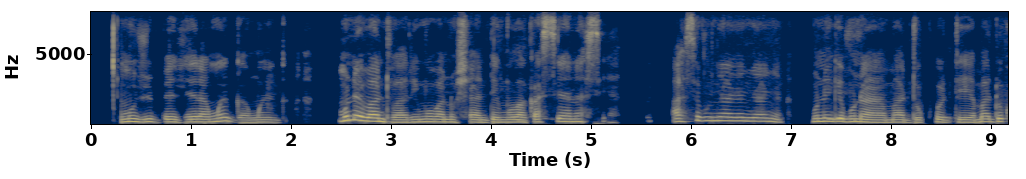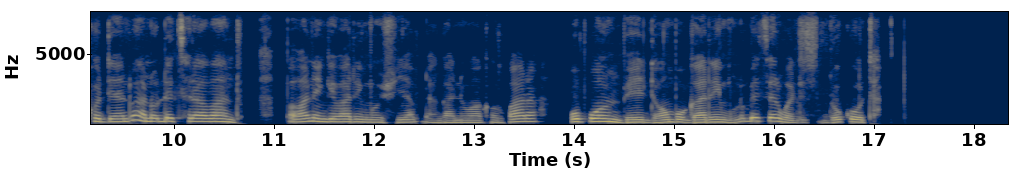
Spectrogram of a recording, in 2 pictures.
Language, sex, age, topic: Ndau, female, 25-35, health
